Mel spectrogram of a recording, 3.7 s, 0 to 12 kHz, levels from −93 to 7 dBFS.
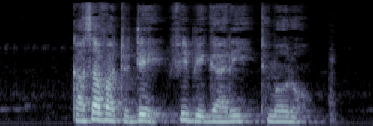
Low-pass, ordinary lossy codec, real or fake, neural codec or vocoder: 10.8 kHz; AAC, 48 kbps; real; none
